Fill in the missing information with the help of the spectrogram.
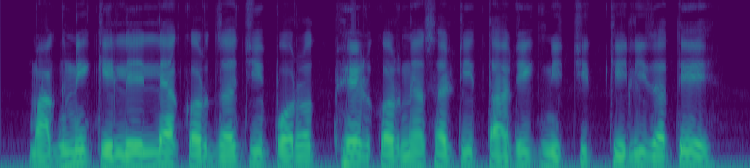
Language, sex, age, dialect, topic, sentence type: Marathi, male, 60-100, Standard Marathi, banking, statement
